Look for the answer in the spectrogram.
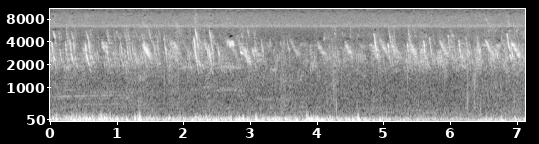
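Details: Purple martins at a large colony in Rainsville, Alabama, with about 920-930 pairs the previous year: a dense, continuous chorus of many overlapping chirps and gurgling notes, backed by steady low wind rumble.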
